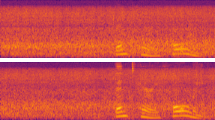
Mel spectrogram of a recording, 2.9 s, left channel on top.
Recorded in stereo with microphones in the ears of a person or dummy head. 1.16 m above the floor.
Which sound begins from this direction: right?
A woman speaking, at 1.5 s.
